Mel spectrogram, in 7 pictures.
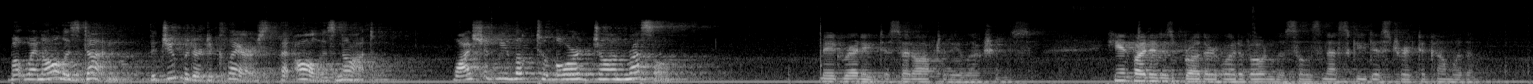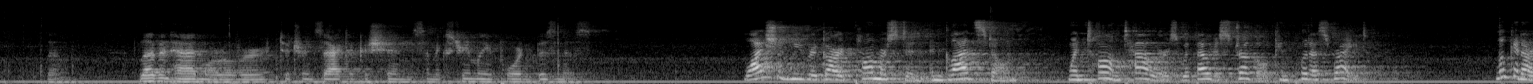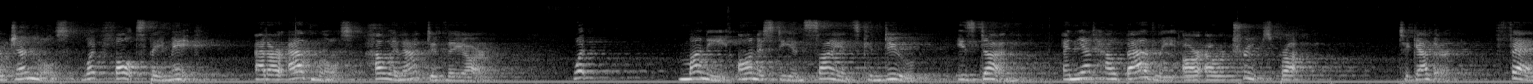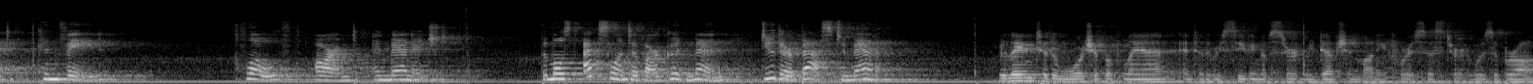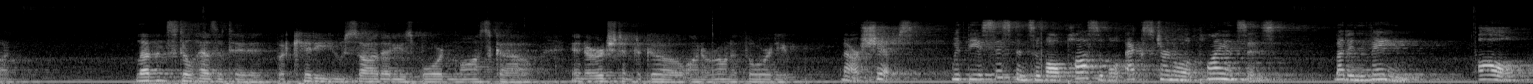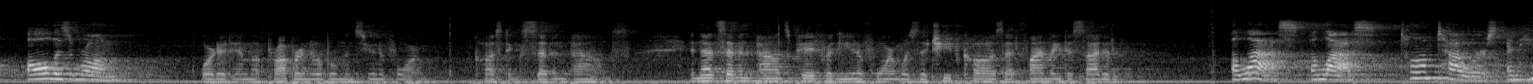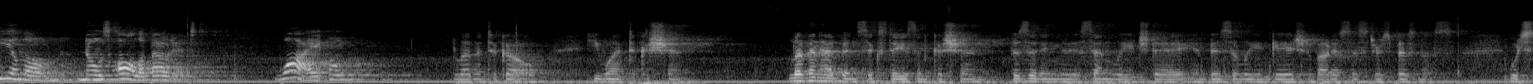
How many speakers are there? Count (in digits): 2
